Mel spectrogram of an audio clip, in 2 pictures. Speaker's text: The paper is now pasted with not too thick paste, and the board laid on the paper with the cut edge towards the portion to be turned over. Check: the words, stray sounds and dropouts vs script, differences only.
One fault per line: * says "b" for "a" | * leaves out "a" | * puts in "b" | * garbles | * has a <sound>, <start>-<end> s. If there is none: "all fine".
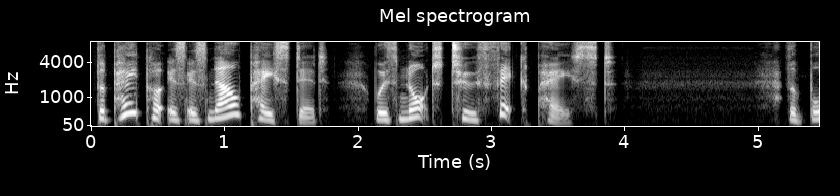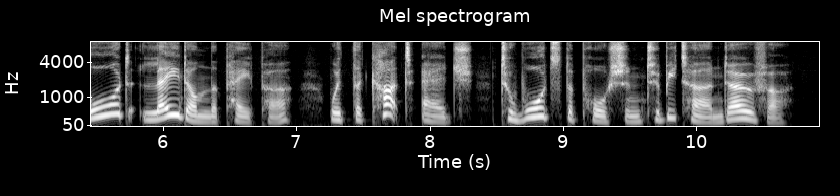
* puts in "is"
* leaves out "and"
